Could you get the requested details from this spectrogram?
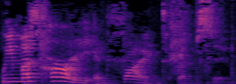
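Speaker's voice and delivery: ordinary delivery, nothing marked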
